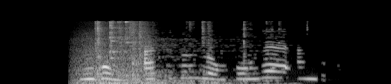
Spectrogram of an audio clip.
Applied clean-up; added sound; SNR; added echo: classical method spectral subtraction.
